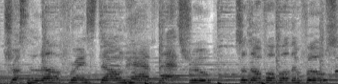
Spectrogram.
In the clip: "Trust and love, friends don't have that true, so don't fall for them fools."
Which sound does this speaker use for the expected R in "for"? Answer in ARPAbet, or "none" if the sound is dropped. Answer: L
